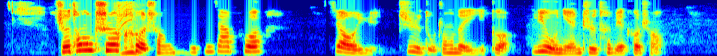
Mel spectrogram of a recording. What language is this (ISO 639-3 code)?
zho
